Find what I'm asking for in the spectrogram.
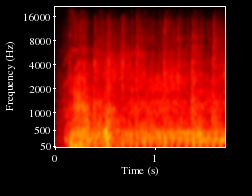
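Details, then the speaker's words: Ariens Deluxe 28 snowblower, LCT 254cc single-cylinder, after full carburetor cleaning and ethanol-free fuel, started on choke and prime: catches right away, quick even putter, no misses; normal start and smooth idle, choke off. "Yeah, baby. Turn that choke off. Right on. It started right up. Nice and smooth, too."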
